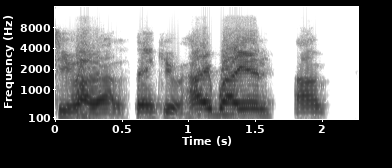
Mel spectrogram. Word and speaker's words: Yvarro: Yvarl, if I'm pronouncing your name right, do you want to chime in too? Yes, sir. It's Ivaral.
